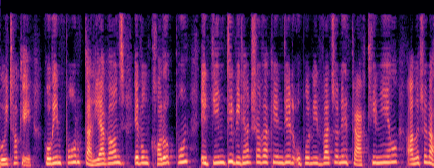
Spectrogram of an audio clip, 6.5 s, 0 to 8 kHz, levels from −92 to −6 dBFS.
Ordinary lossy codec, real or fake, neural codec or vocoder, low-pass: none; fake; codec, 16 kHz, 1.1 kbps, Voila-Tokenizer; none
